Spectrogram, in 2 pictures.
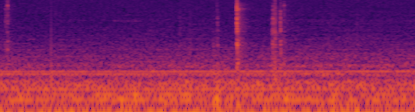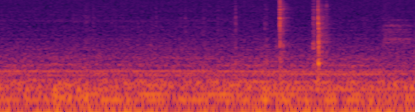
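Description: Small scissors snip through paper.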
